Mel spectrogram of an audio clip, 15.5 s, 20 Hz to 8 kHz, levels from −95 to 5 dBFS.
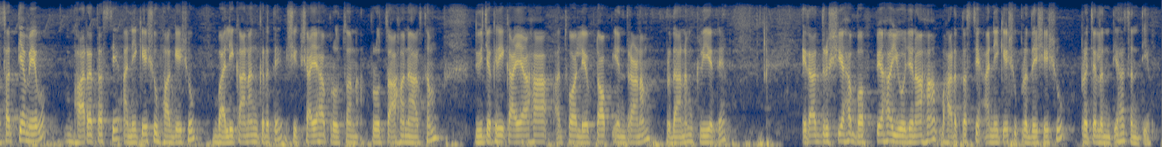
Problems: constant background noise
